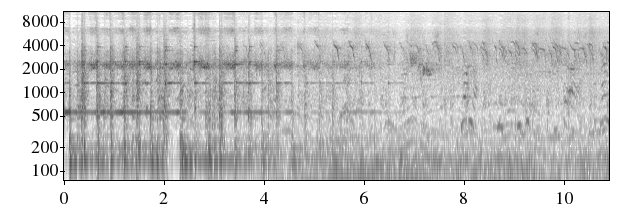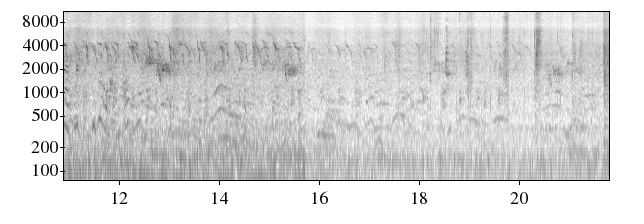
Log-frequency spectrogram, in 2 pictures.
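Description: Barrel drum beaten in a steady rhythm with a held tone above it, fading out about six or seven seconds in. After that come many short, high, falling bird chirps. These stop abruptly about sixteen seconds in, leaving quieter outdoor sound with a few scattered knocks.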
